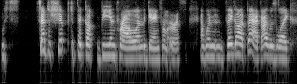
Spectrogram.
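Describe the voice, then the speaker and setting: A woman's voice: mid-range voice, moderate pace, bright, forceful tone, close to an everyday voice. A woman voicing brash, cocky robots in an amateur comic dub, with informal, punchy delivery. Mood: chatty, brisk.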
